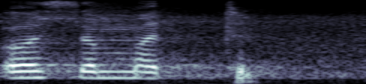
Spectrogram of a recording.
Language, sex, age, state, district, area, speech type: Gujarati, female, 18-30, Gujarat, Valsad, rural, read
